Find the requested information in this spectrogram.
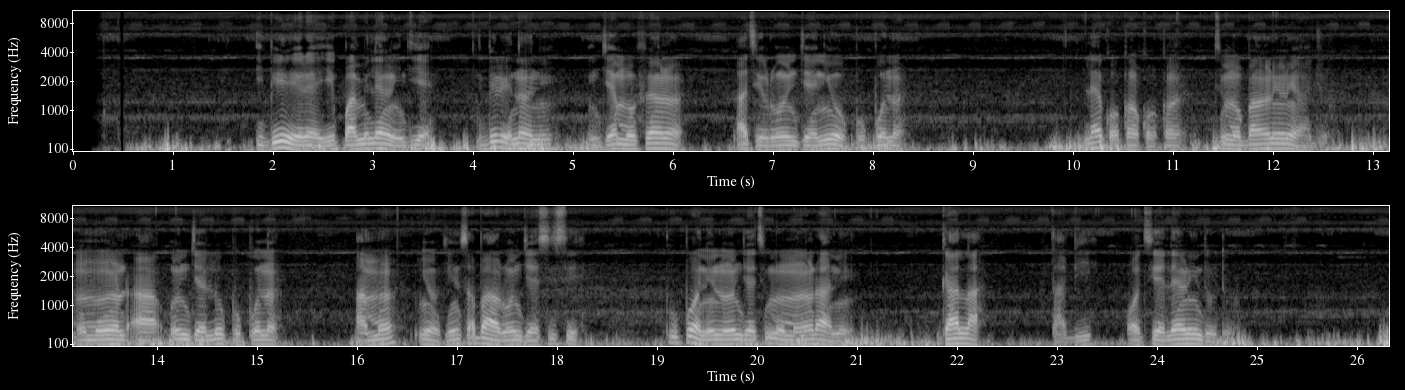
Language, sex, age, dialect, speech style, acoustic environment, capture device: Yoruba, male, 25-34, Nigeria - Lagos Yoruba, relaxed, nature, mobile / Linux / Chrome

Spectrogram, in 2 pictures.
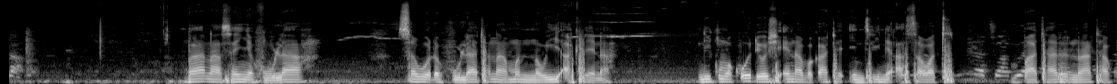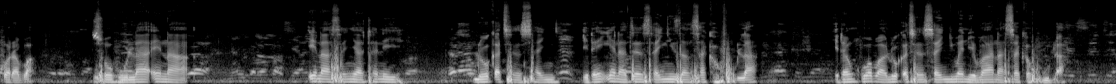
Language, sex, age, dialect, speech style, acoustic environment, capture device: Hausa, male, 25-34, Nigeria - Kano, happy, people talking, mobile / Linux / Chrome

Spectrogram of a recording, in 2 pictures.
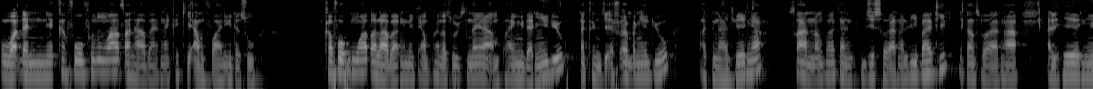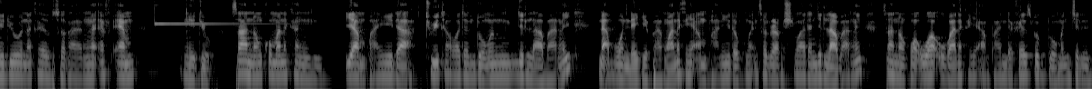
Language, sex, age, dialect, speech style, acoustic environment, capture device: Hausa, male, 25-34, Nigeria - Kano, happy, silence; nature; appliances, mobile / macOS / Safari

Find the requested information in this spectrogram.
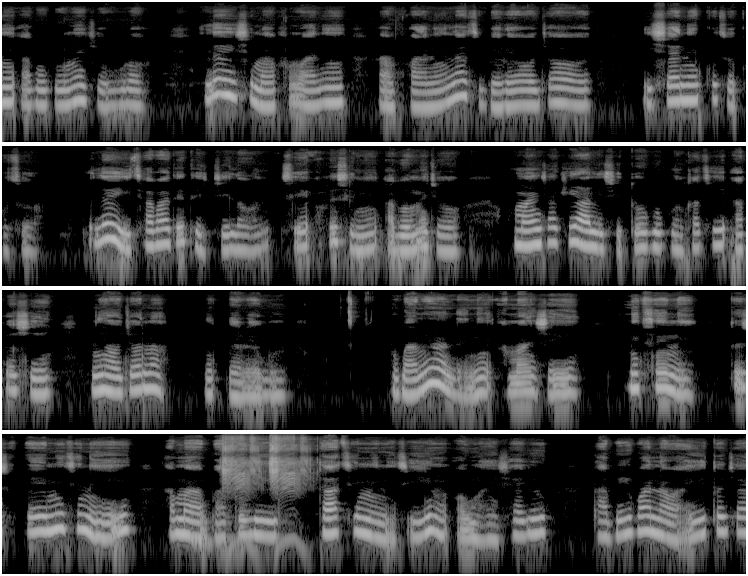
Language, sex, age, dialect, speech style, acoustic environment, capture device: Yoruba, female, 25-34, Nigeria - Lagos Yoruba, happy, silence, mobile / Linux / Chrome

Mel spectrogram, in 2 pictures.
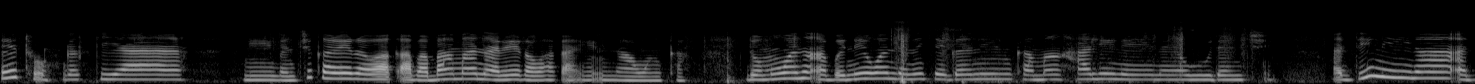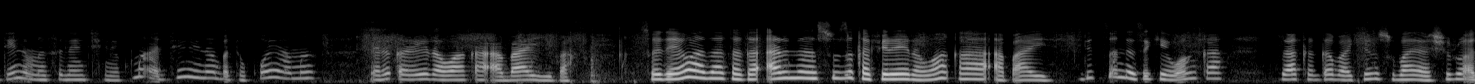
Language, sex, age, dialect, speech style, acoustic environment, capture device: Hausa, female, 25-34, Nigeria - Nigerian Standard, relaxed, silence, mobile / Linux / Chrome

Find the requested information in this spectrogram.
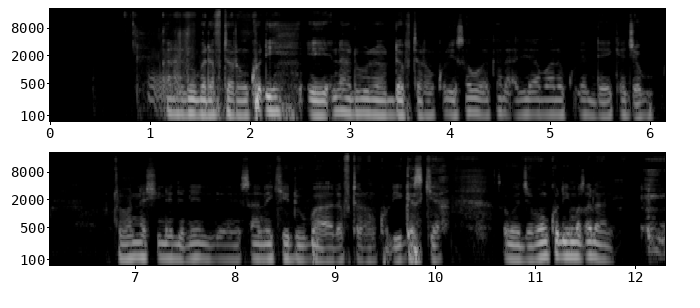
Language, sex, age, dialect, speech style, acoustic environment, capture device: Hausa, male, 25-34, Nigeria - Kano, focused, nature, mobile / Linux / Chrome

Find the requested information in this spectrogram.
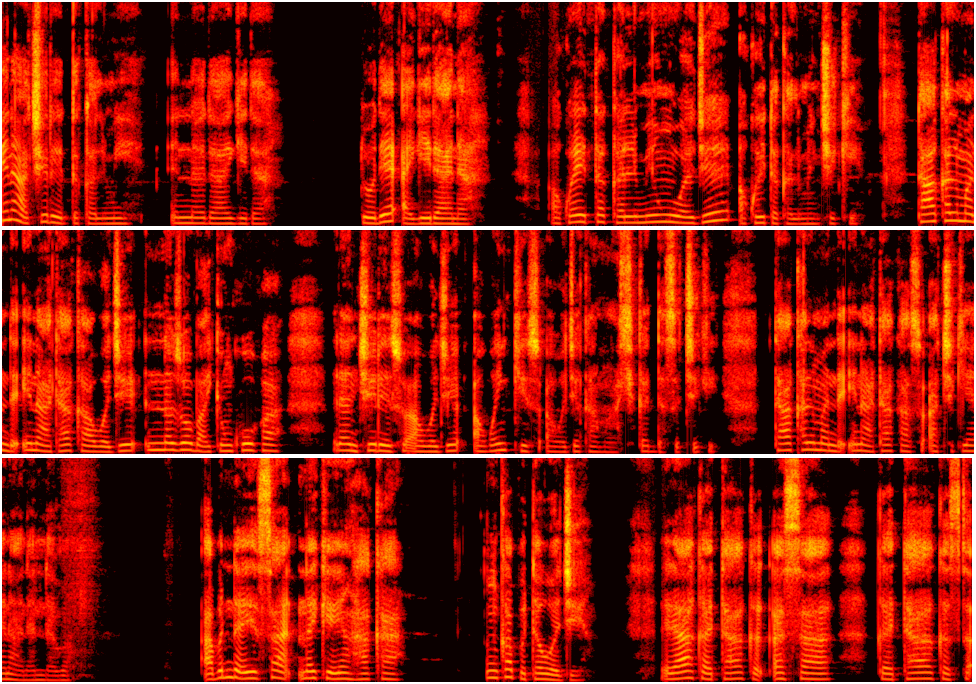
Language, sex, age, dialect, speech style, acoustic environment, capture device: Hausa, female, 25-34, Nigeria - Nigerian Standard, relaxed, nature; silence, mobile / Linux / Chrome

